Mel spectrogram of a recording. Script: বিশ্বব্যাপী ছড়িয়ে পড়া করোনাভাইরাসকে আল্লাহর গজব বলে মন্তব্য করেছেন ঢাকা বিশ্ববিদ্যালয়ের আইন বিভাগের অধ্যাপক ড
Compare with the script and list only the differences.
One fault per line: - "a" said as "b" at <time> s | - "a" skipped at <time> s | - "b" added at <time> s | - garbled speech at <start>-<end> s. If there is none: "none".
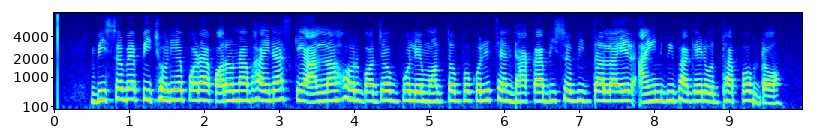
none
